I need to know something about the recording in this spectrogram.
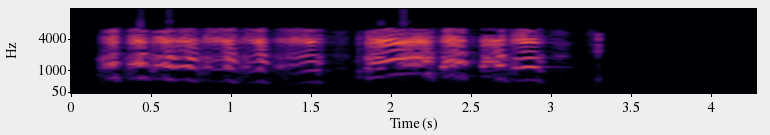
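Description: A woman laughing loudly and high-pitched in two long bursts that cut off suddenly about three seconds in.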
